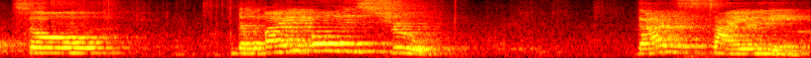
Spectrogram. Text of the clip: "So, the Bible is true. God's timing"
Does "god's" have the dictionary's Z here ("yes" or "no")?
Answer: no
